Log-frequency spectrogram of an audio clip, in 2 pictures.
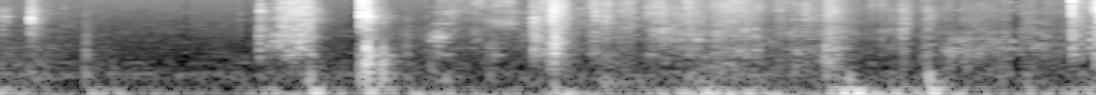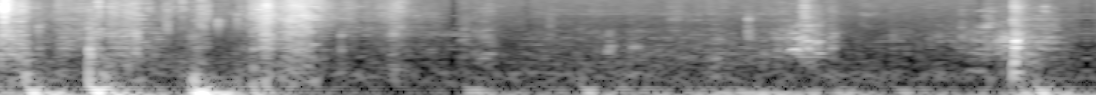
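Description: Plastic wrapping being torn off a sealed box of trading cards and crinkled, a run of sharp rips and crackles that is loudest past the middle and lighter near the end.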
